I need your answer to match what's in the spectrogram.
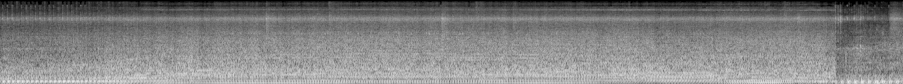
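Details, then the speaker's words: Yamaha Mio scooter after compression-loss repair and spark plug refitted: small single buzzes at a fairly steady fast idle with no misfire, brief blip near the end; normal running, some smoke afterward. "Oke Alhamdulillah motor sudah hidup kembali ya udah bisa hidup"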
